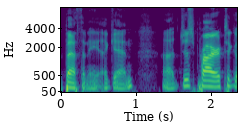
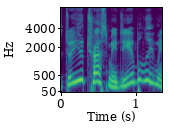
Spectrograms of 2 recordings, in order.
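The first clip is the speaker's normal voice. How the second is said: pleading questions pitched much higher; earnest plea; 10 semitones higher, faster than usual. Retold or imitated. Jesus asks Martha to trust him, pleading high. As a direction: beg her to trust you, rising high.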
